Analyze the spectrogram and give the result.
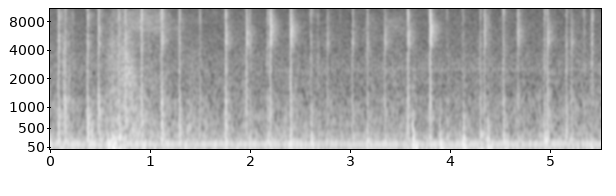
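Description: Long dark nail tips tap the top of a large, clear, solid ice block resting on a towel, then both hands scratch it. A quick, irregular string of sharp, bright clicks rings out over a soft scratchy hiss and a faint steady low hum, with each tap dying away almost at once.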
